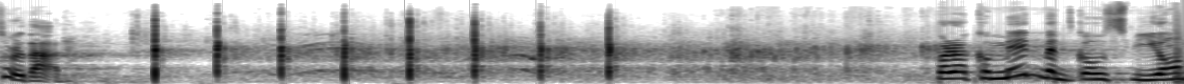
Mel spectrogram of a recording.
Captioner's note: applause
